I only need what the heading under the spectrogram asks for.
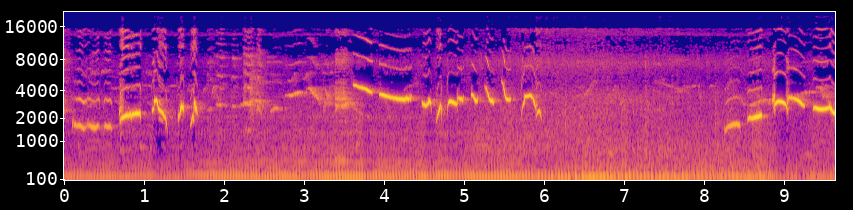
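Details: Oriental magpie-robin song used as a lure for wild birds and to excite others: clear slurred whistles, a long descending glide and rapid warbled notes over a constant engine-like rumble.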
